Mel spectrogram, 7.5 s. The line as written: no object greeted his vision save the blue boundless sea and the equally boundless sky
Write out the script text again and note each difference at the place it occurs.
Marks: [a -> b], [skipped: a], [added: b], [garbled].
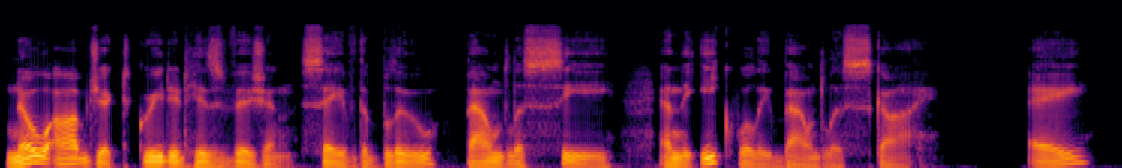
no object greeted his vision save the blue boundless sea and the equally boundless sky [added: a]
